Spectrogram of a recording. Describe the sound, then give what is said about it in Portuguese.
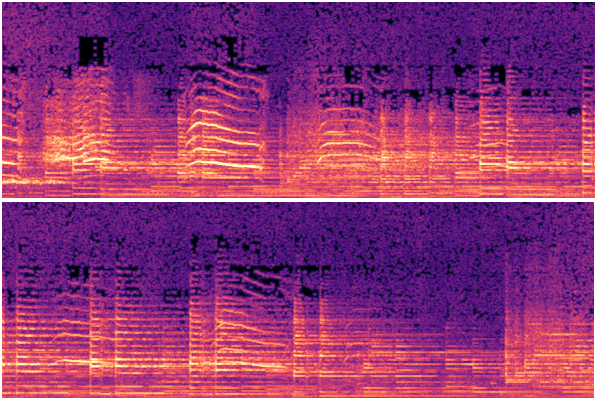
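Cat meowing on a prairie: a run of loud, drawn-out, high meows follows one after another with little pause, with an echoing, effect-laden tail. “Um gato na pradaria.”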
